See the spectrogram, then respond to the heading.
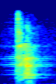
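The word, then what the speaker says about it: تاء: It's pronounced like a clear frontal English ta, but unlike ta in English, no aspiration in pronouncing it.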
